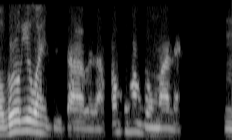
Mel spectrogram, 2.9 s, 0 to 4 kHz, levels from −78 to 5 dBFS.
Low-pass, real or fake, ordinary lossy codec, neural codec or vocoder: 3.6 kHz; real; none; none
